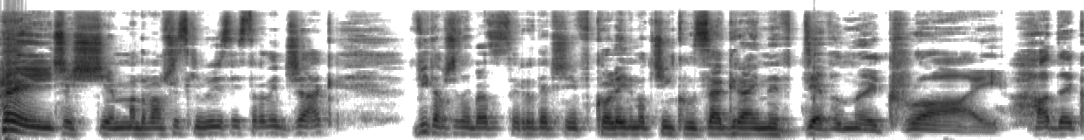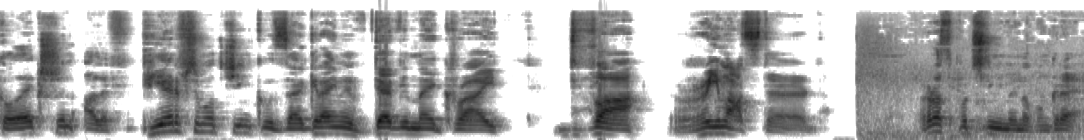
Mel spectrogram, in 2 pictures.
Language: Polish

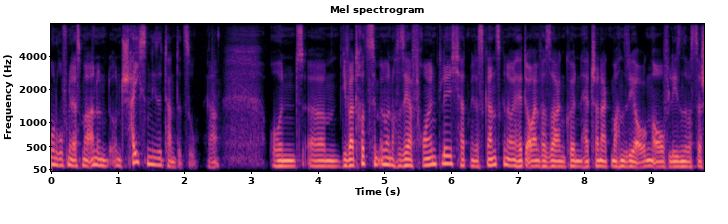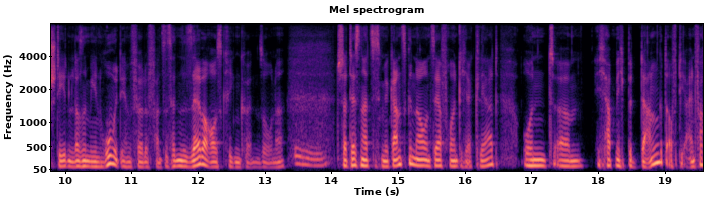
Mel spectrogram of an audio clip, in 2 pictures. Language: German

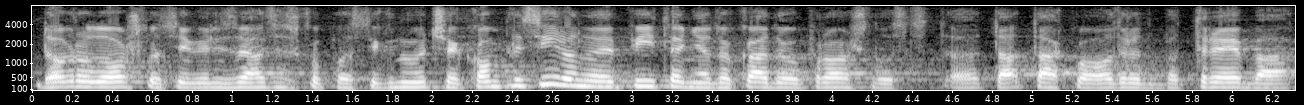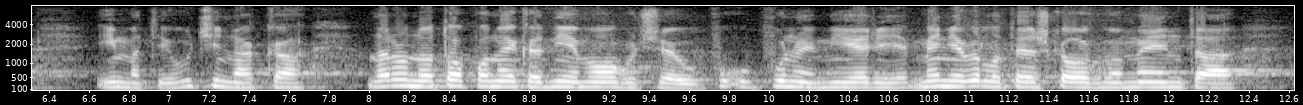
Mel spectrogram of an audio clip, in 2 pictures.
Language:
Croatian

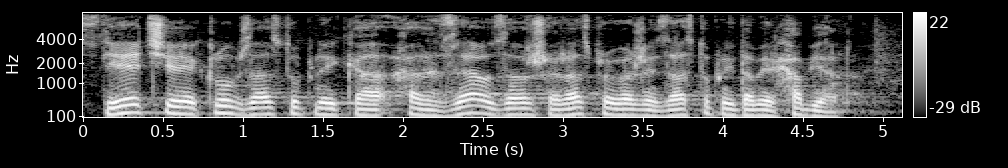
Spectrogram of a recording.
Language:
Croatian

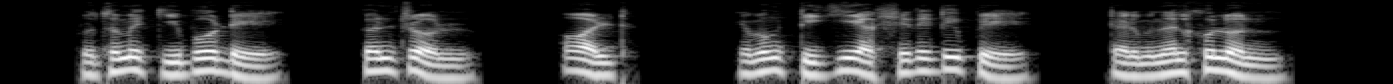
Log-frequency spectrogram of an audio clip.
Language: Bangla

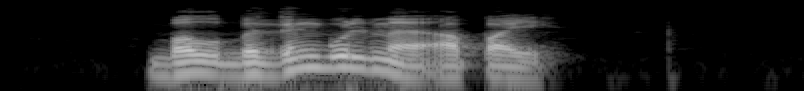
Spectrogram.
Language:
Bashkir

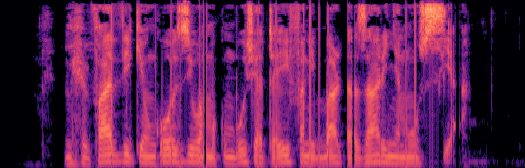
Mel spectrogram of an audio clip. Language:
Swahili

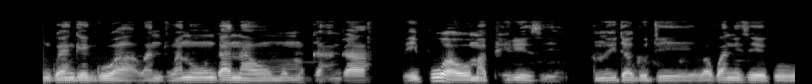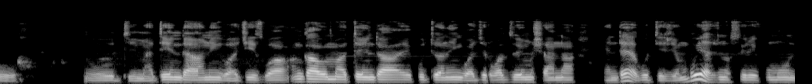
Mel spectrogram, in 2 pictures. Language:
Ndau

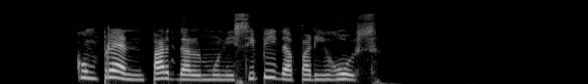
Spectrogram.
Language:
Catalan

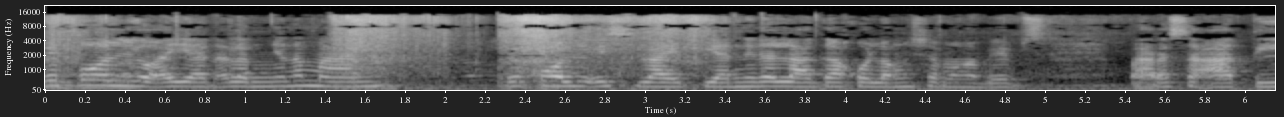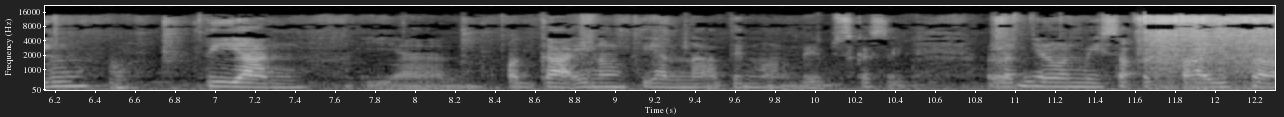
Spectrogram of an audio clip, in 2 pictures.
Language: Filipino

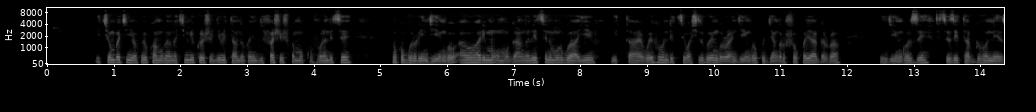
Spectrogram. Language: Kinyarwanda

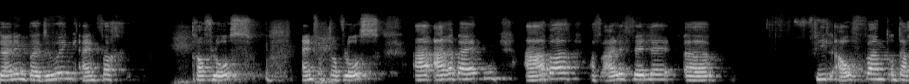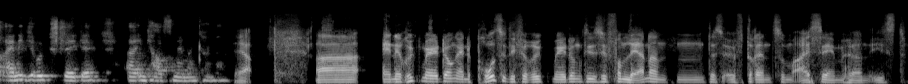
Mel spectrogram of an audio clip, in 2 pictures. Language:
German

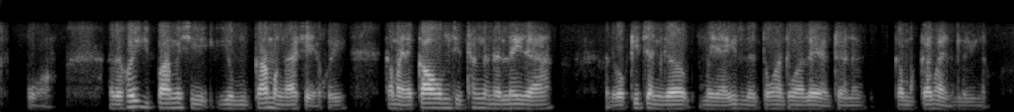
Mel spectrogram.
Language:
Manipuri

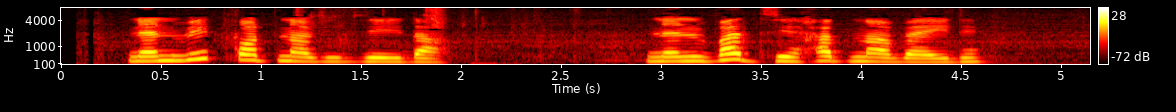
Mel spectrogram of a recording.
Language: Masana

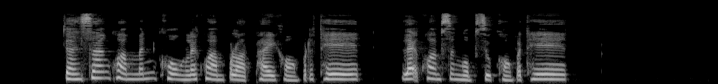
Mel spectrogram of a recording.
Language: Thai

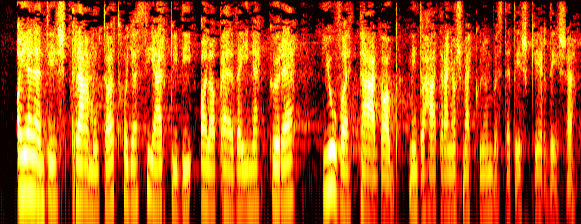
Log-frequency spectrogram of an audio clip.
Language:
Hungarian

